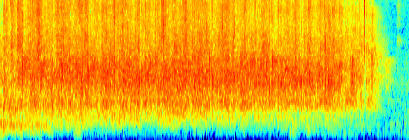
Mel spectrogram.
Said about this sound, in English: Karen Lewis and Jesse Sharkey said, in this city, our students, their families, deserve their humanity. That's an applause line.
